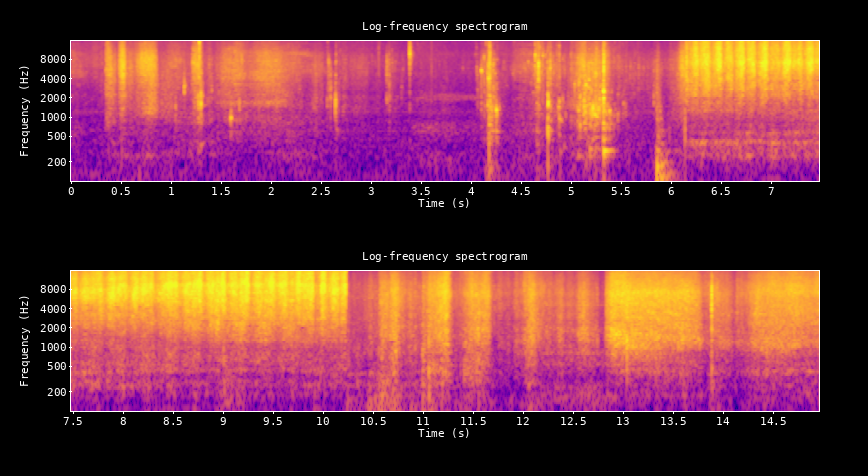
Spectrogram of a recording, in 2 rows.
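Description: A flat, solid wooden base board from a rare 1908 typewriter is rubbed firmly with gloved hands and a cloth. Short, bright, scratchy strokes come first, then a low thump, then a long, steady hiss of dense rubbing. Quieter rubs and another sustained bright stretch follow at the end.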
